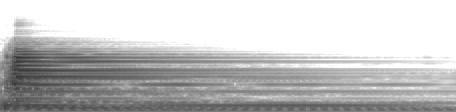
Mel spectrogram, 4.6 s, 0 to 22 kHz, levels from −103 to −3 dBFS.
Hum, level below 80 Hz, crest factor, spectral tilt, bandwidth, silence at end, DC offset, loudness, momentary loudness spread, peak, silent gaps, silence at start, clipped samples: none; -56 dBFS; 22 dB; -6.5 dB/octave; 9.8 kHz; 0 s; under 0.1%; -26 LUFS; 24 LU; -8 dBFS; none; 0 s; under 0.1%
